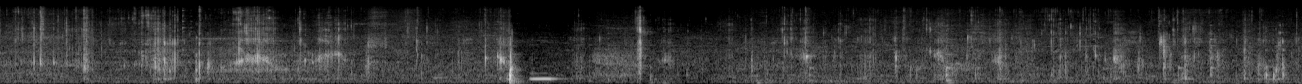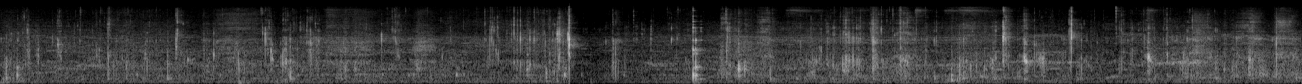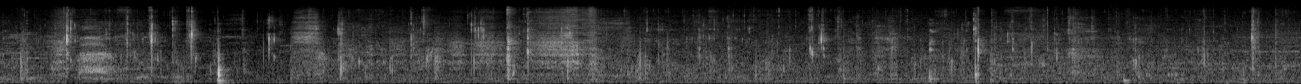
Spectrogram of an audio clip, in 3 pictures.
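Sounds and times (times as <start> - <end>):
people chewing crunchy food: 0.0 - 39.0.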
